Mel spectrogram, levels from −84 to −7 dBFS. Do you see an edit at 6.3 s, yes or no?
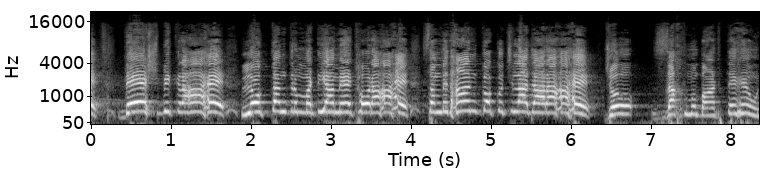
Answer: yes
